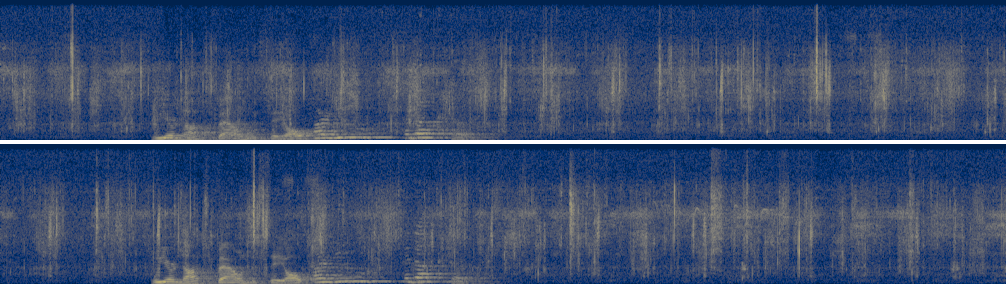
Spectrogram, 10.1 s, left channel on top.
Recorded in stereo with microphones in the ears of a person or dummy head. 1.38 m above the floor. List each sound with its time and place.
1.5 s a man speaking: 50° right (ahead or behind), 0.7 m; by 3.0 s 75° right (ahead or behind), 1.2 m
3.1 s a woman speaking: 80° right, 6.5 m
